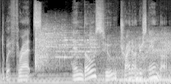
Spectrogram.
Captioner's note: explosion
